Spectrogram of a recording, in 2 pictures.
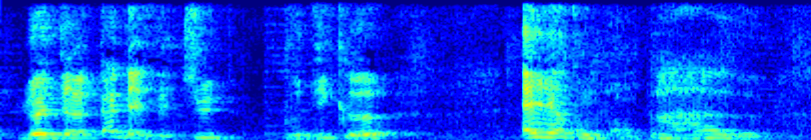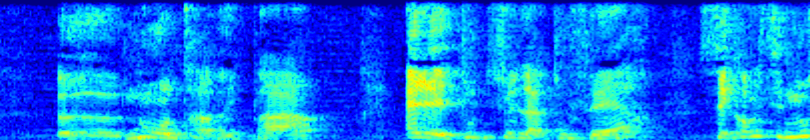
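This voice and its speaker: A man's voice: sits high, fairly bright tone. A man doing stand-up, telling a story in a mocking manner with rhetorical questions. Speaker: comedian.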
